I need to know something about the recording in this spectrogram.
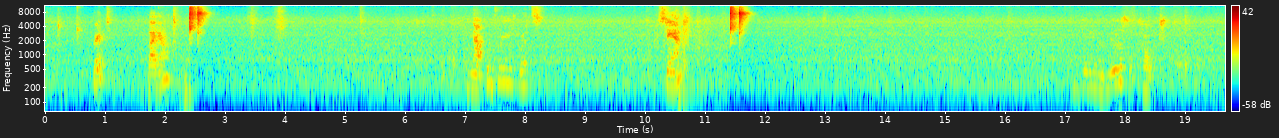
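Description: A woman speaks briefly and calmly to a dog nearby.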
